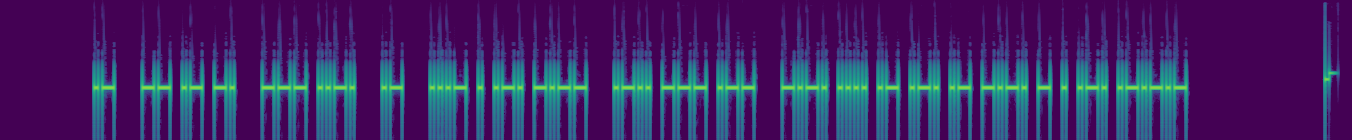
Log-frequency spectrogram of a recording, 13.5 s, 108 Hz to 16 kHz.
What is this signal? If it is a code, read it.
Morse code, heard as a keyed tone, about 30 wpm, 700 Hz. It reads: A MAN OF A VERY LOW CHARACTER.
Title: Sentences from Top 1200 Words 30wpm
